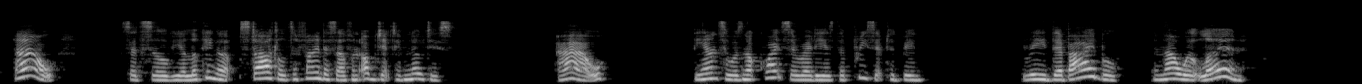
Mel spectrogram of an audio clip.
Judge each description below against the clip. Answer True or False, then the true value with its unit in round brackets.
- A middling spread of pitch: True (3.8 semitones)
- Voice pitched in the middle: False (220 Hz)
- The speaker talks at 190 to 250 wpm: False (145 wpm)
